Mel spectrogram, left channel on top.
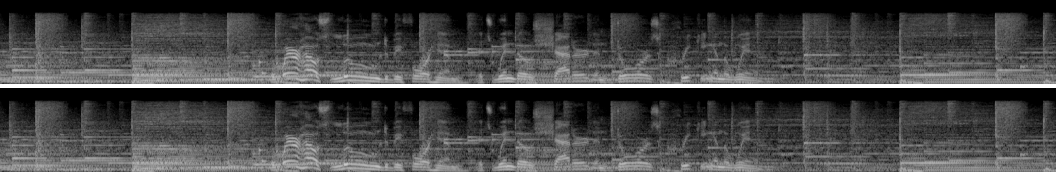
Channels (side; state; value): both; identical; correlation 1.00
